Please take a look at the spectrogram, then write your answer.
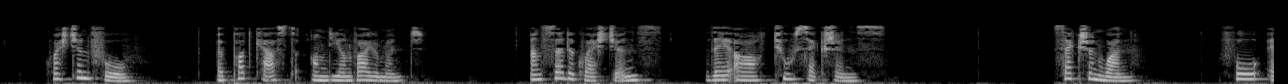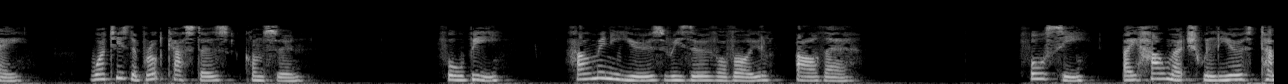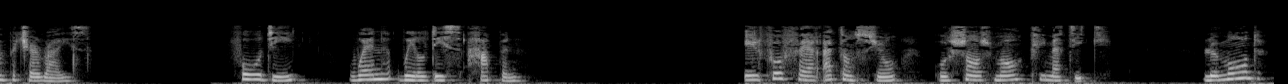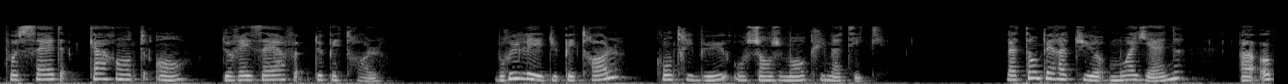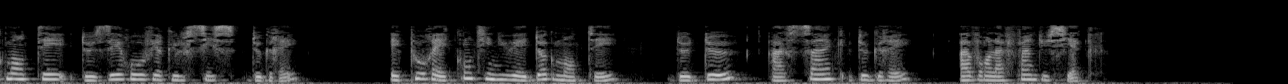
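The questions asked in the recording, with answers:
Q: What is the broadcaster's concern?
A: Climate change

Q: How many years reserve of oil are there?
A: 40 years

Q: By how much will the Earth temperature rise?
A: 2 to 5 degrees

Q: When will this happen?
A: Before the end of the century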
